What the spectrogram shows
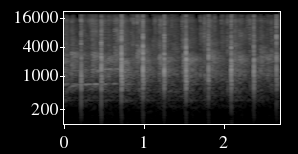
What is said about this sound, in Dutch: Mag ik een applaus?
